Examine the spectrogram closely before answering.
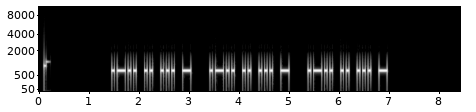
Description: Morse code, heard as a keyed tone, about 22 wpm, 700 Hz. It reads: LIST LIST LIST
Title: Top 500 Words Repeated 22wpm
